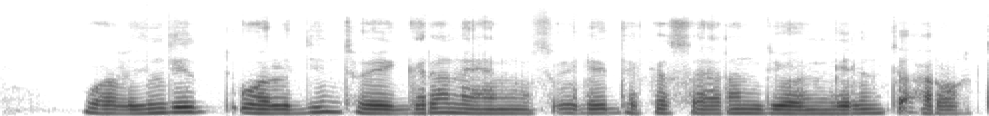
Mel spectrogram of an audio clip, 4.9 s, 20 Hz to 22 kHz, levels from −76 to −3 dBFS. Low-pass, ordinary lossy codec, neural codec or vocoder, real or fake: none; none; codec, 44.1 kHz, 7.8 kbps, DAC; fake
